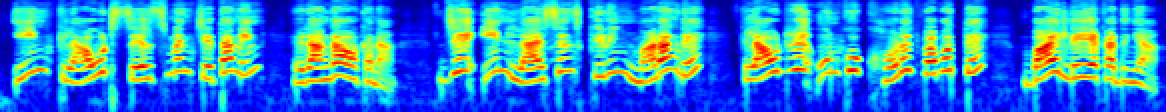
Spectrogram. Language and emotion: Santali, angry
